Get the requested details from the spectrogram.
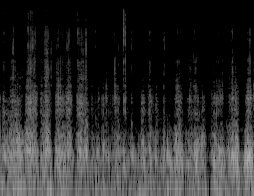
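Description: Long acrylic nails on both hands rapidly scratch and tap across a large, flat, grey textured plastic board made of a solid thin sheet. The result is a dense, irregular run of dull, low-heavy scrapes and taps with little brightness, each stroke dying away almost at once.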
